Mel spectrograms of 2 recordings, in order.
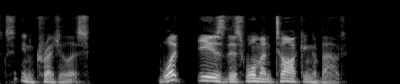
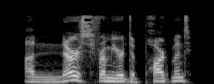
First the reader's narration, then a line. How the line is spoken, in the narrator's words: He barks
